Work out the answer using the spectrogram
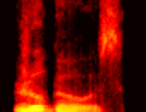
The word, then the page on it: rugose: Indian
